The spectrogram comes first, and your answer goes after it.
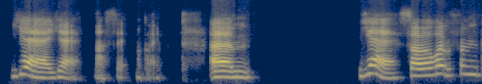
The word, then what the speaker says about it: MacLean: Or MacLean, I can't remember how you say it. Like John McClane, like Die Hard. Yeah, that's it, MacLean.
